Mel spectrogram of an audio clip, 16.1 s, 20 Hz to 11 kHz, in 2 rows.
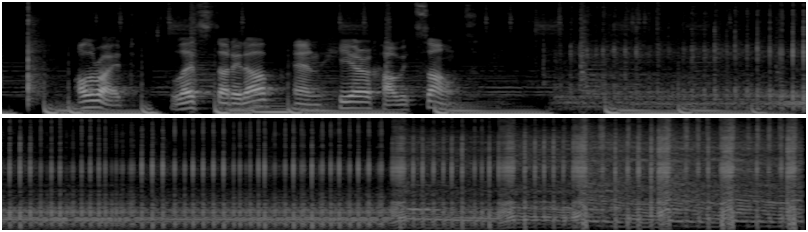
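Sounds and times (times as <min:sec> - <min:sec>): small engine idling and revving: 0:05.4 - 0:16.0.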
